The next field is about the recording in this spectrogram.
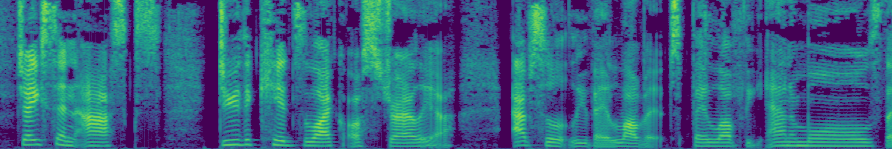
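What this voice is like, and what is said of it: Australian accent, occasional New Zealand tinge. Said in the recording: “my accent is Australian, even though some people say they can hear the Kiwi coming out every now and then”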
